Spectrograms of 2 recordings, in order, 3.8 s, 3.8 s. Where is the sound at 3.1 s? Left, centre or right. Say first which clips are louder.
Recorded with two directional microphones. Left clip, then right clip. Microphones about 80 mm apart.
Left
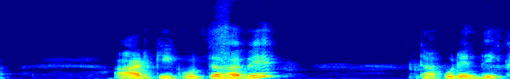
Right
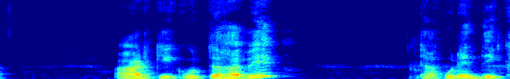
Left 4 dB; right.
